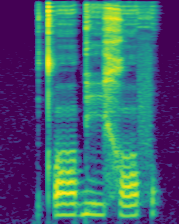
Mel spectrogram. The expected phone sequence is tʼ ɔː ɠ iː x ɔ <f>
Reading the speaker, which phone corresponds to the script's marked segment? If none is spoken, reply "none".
f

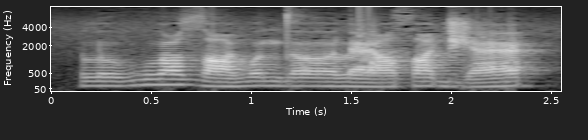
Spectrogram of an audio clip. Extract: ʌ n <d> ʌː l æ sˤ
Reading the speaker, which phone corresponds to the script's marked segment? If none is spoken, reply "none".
d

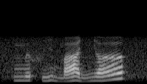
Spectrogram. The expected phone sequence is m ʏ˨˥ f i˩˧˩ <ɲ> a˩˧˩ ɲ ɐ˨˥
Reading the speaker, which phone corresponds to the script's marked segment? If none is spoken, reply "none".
m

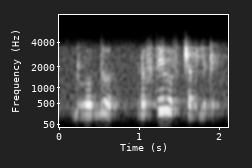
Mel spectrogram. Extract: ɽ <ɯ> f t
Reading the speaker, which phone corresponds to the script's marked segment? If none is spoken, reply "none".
ə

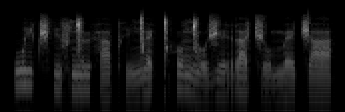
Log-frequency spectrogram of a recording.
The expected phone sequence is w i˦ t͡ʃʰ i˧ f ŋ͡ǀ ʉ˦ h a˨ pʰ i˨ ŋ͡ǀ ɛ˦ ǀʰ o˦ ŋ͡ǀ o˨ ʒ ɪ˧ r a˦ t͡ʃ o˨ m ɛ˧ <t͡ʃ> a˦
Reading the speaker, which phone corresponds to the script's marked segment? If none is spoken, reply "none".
t͡ʃ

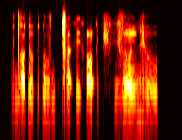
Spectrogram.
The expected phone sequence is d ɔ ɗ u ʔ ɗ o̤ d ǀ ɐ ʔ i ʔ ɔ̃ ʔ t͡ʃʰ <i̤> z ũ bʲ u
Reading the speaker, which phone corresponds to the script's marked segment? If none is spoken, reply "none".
i̤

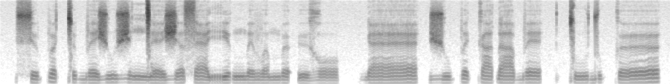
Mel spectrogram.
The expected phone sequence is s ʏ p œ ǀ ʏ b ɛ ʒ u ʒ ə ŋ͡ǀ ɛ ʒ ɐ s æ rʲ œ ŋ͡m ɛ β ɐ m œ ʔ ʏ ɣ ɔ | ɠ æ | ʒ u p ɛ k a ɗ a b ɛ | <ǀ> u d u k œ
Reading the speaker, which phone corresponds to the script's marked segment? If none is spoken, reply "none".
ǀ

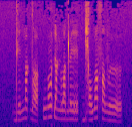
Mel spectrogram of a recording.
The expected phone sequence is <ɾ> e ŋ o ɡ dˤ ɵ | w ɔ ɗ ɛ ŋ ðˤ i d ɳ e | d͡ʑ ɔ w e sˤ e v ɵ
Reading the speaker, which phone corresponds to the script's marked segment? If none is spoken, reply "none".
d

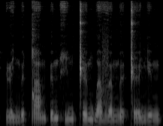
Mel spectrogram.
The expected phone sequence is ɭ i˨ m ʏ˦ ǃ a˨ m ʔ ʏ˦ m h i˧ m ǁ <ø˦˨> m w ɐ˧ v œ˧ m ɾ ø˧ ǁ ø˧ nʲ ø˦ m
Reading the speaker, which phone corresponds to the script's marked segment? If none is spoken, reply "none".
ø˦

